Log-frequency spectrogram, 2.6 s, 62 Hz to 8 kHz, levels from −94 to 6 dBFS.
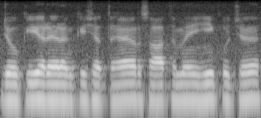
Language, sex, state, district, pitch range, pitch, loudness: Hindi, male, Chandigarh, Chandigarh, 125-130 Hz, 130 Hz, -15 LUFS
